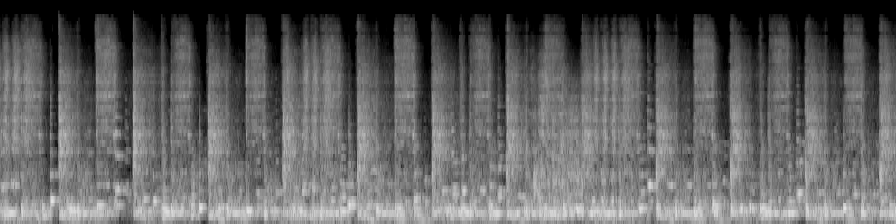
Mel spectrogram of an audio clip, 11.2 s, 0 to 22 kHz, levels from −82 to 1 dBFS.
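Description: No technical faults can be heard anywhere in the audio.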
